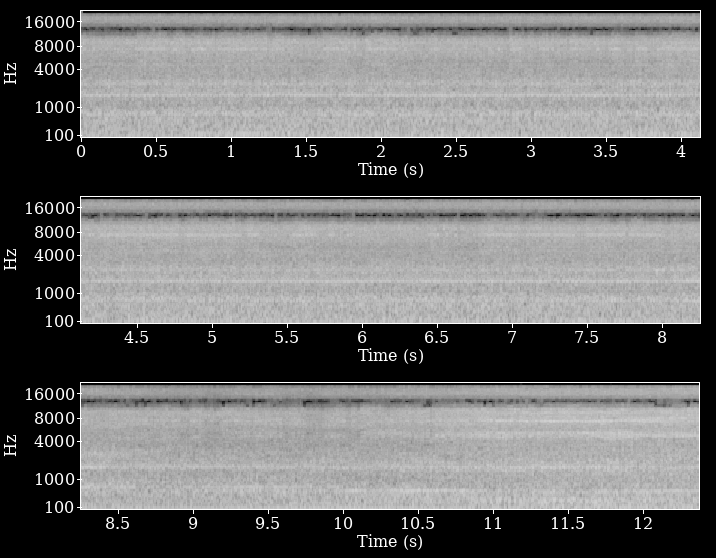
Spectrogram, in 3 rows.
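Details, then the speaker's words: 1999-2005 Oldsmobile Alero/Pontiac Grand Am at steady idle, warming until the thermostat opens during a coolant flush; a thin constant high whine rides over the engine from the power steering pump, which is leaking a good bit. "power steering pump's leaking a good bit, and you can hear it whining right now."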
